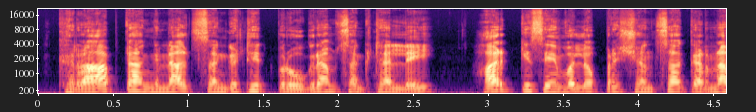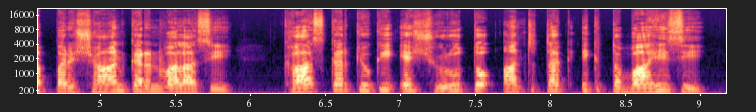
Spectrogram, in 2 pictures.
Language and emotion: Punjabi, disgusted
